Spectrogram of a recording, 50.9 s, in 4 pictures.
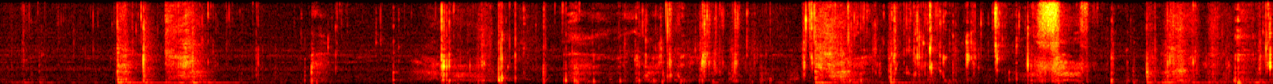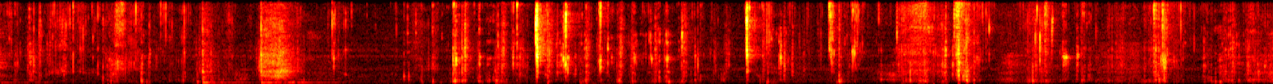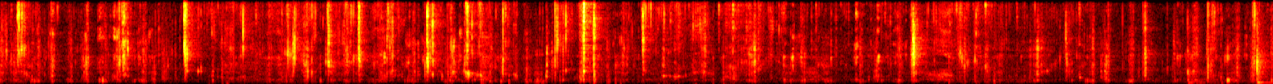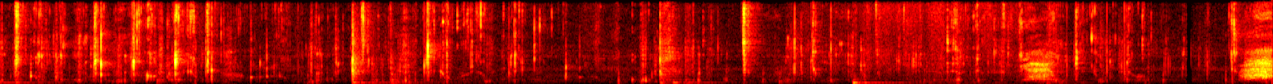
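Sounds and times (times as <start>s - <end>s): chewing and biting meat: 16.0s - 50.9s.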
